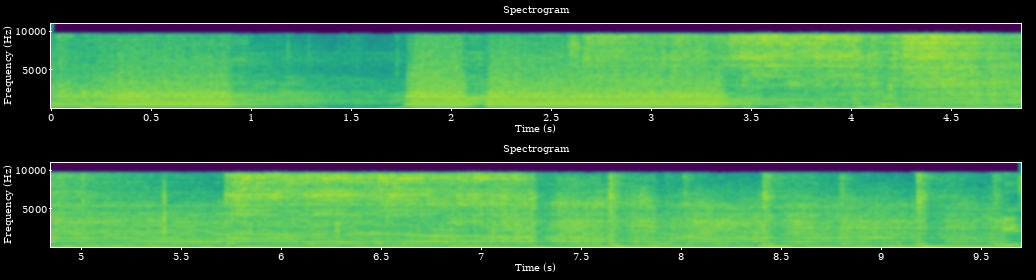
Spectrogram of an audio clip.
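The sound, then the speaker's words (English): Loud, distorted live rock music recorded on a phone at a concert in Orlando, with sustained droning guitar chords and heavy booming low end, continuous and overdriven throughout, with crowd shouts faintly mixed in. “everything now in concerts is just phones up. Everyone's recording.”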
